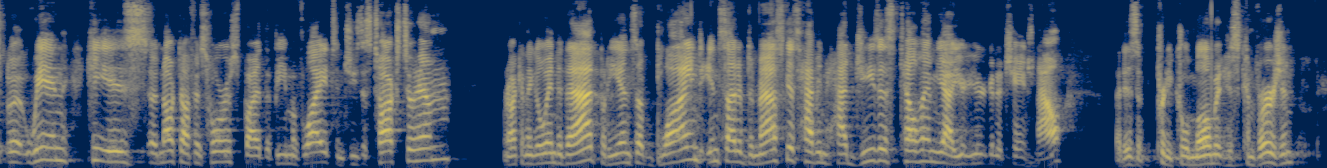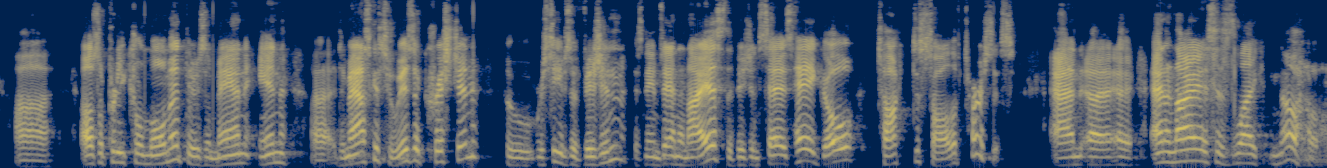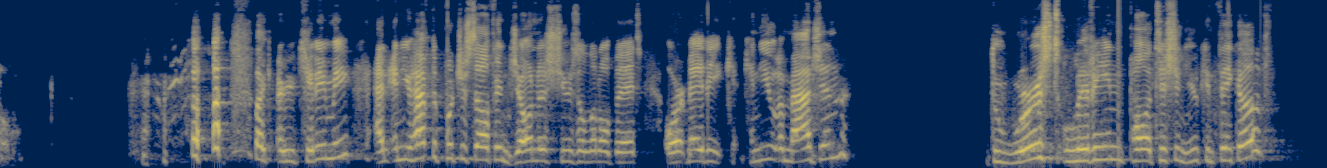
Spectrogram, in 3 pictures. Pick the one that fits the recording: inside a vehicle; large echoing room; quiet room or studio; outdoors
large echoing room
